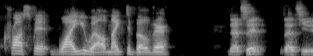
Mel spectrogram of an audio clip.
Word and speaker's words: Deboever: are in Montreal CrossFit why you will Mike de Beauvoir that's it that's usually a mistake when they pronounce my name Lord you can bend mean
